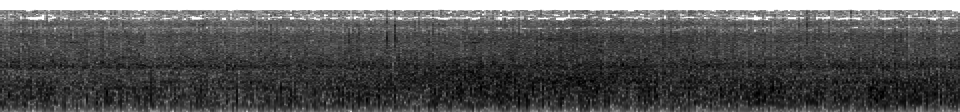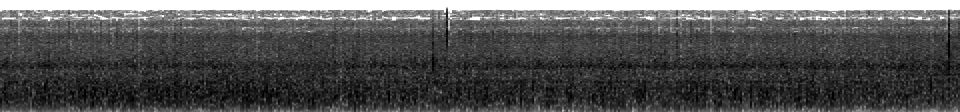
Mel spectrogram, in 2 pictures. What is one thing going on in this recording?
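Wind rushes loudly and steadily past.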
